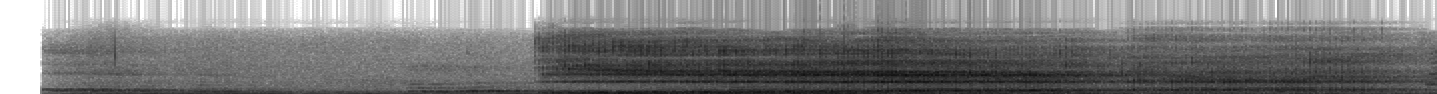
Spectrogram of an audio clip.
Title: epic burps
